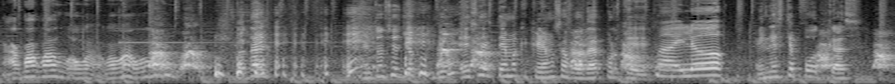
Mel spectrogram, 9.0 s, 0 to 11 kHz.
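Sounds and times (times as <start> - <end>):
speech: 0.0 - 8.9
dog barking and yelping: 1.4 - 2.2, 4.2 - 5.0, 5.7 - 6.6, 8.2 - 8.9
laughter: 2.1 - 5.0.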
